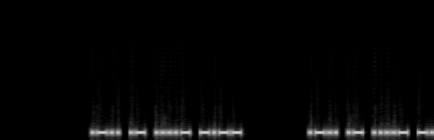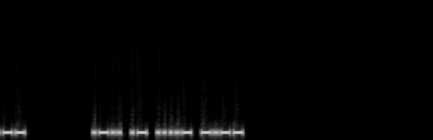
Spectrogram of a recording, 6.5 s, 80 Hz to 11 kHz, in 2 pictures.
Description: Morse code, heard as a keyed tone, about 51 wpm, 700 Hz. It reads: LA4Y LA4Y LA4Y
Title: DXCC-100 Call Signs - 4 Characters - Repeated 3x - 50wpm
